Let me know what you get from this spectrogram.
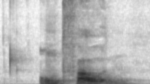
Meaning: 1. to unfold 2. to explain
- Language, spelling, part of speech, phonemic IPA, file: Dutch, ontvouwen, verb, /ˌɔntˈvɑu̯.ə(n)/, Nl-ontvouwen.ogg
